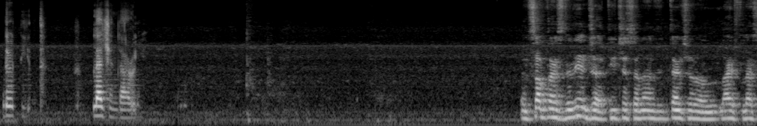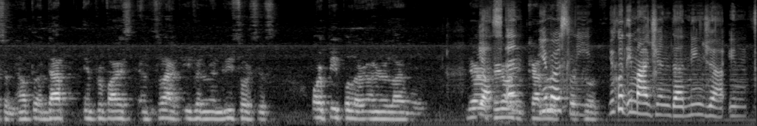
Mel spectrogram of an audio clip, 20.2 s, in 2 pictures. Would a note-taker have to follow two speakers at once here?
Yes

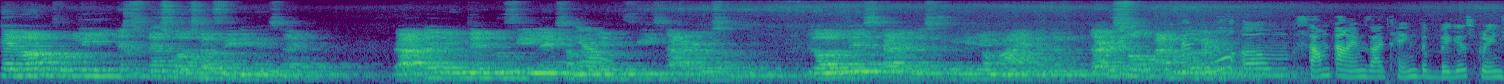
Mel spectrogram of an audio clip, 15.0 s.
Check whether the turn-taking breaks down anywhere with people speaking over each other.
Yes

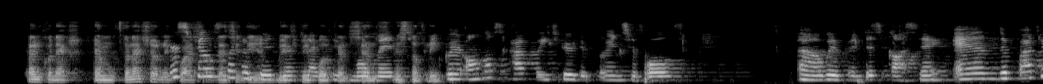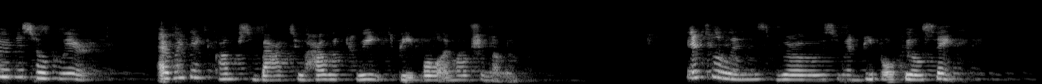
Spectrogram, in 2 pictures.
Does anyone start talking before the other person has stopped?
Yes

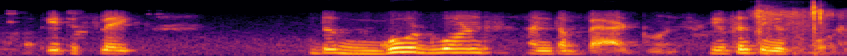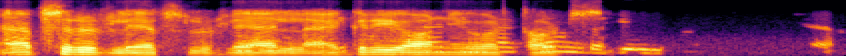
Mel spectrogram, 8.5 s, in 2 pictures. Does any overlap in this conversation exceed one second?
Yes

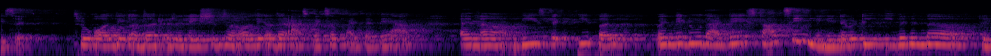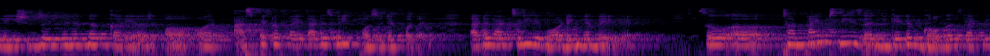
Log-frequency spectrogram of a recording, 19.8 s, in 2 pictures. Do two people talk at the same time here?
No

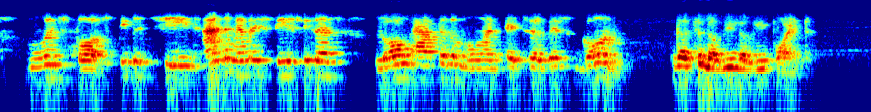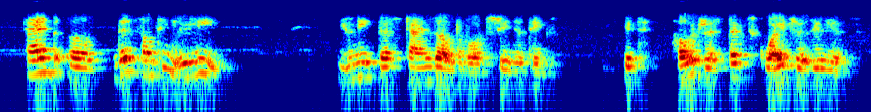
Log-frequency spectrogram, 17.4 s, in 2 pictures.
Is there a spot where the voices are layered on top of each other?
No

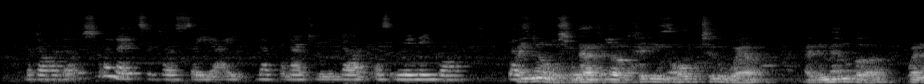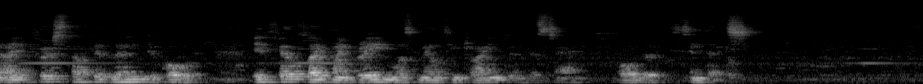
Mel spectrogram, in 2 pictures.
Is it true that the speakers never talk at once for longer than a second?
No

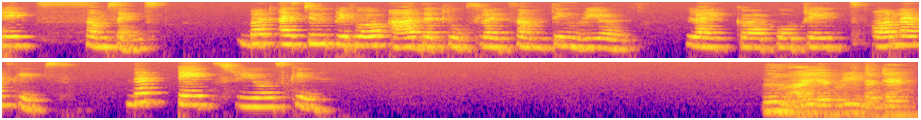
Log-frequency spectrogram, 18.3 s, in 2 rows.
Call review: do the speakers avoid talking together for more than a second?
Yes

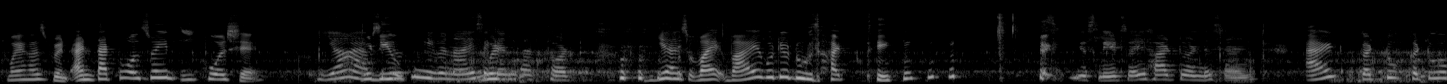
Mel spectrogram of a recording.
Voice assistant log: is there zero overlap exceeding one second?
Yes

